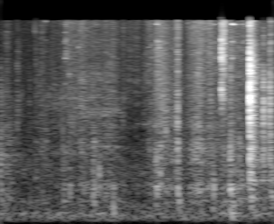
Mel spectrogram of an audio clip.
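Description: A sharp metallic click as a small brass TXV screen fitting is set down on aluminium diamond plate, followed by faint rustling and a few small clicks as the tool bag's pouches are handled.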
